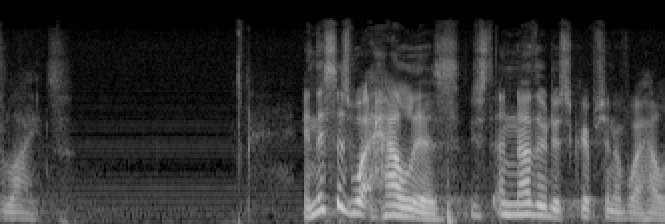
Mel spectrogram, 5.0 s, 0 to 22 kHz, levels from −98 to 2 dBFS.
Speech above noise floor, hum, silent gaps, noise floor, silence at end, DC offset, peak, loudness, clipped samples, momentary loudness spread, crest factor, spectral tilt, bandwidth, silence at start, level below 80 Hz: 36 dB; none; none; -64 dBFS; 0 s; under 0.1%; -8 dBFS; -27 LUFS; under 0.1%; 16 LU; 22 dB; -5 dB/octave; 15 kHz; 0 s; -56 dBFS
